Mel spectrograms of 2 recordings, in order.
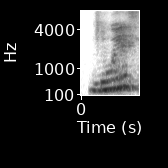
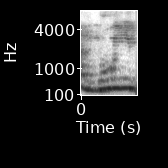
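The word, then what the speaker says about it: Louis: का नाम क्या था, लुइस नहीं होता बेटा, फ्रेंच लैंग्वेज में हम ना लुई बोलते हैं, ठीक है, लुई, इस हम कभी भी नहीं प्रोनाउंस करते हैं, लुई, ठीक है, किंग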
